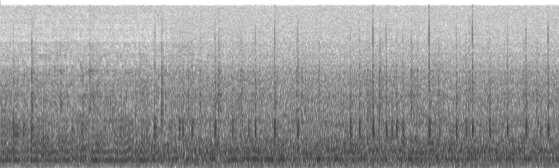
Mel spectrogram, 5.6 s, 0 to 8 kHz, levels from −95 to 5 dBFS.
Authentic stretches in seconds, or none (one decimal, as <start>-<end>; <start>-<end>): 1.7-5.6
